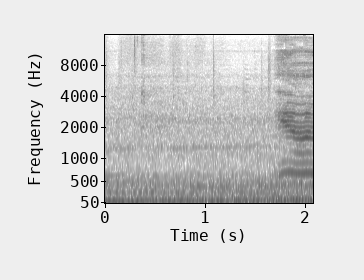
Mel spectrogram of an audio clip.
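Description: Steady low rumble of a car driving on the road, constant engine and road noise close by, with a voice talking over it near the end.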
